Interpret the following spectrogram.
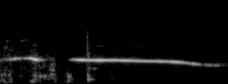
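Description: A person whistling one long note, broken briefly about half a second in, then held and sliding slightly down in pitch. Light handling clicks of a cardboard box sound under it near the start.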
